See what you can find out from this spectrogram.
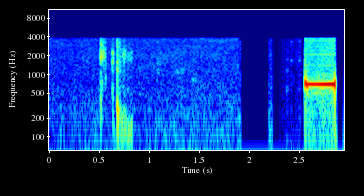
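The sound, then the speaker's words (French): After a brief fragment of trailing speech and a long pause, a single loud, steady electronic tone sounds for a fraction of a second: an answering machine's record beep. “Vous pouvez me laisser un message après le bip sonore.”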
